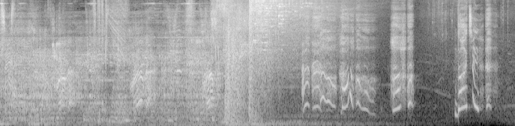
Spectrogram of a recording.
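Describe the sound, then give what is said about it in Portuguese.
A harsh burst of glass shattering as a woman squeezes a glass and breaks it in her hand, amid a noisy, clattering stretch, followed by strained vocal gasps and short cries as the noise drops away. “E aí, por quebrar o rádio, faz o som assim, a mulher aperta o copo, quebra o copo na mão dela.”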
